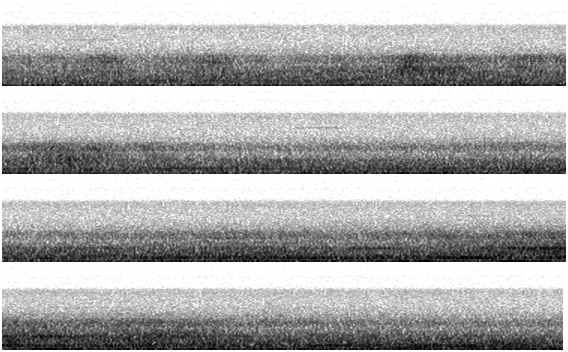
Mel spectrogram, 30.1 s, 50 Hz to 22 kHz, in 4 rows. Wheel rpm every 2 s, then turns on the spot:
0, 0, 0, 0, 0, 0, 0, 0, 0, 0, 0, 0, 0, 0, 0.
none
